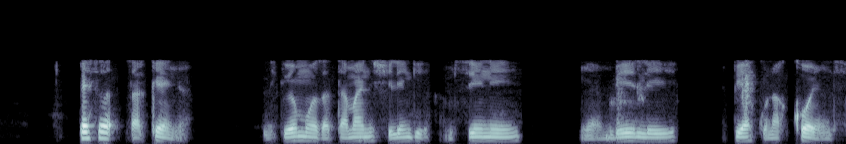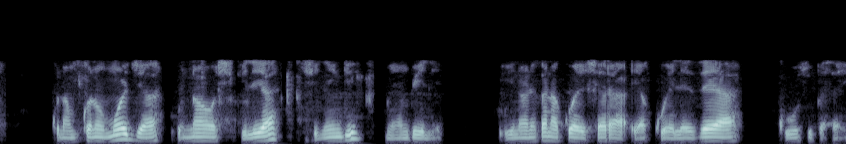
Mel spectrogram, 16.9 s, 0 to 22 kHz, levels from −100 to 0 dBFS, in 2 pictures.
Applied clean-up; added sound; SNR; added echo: none; none; none; none.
